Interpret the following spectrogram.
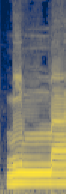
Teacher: Kita gunakan suaranya, kita tahan, kita panjangkan sejenak juga. Mimnya kita tahan, kita panjangkan. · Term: gunnah musyaddadah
